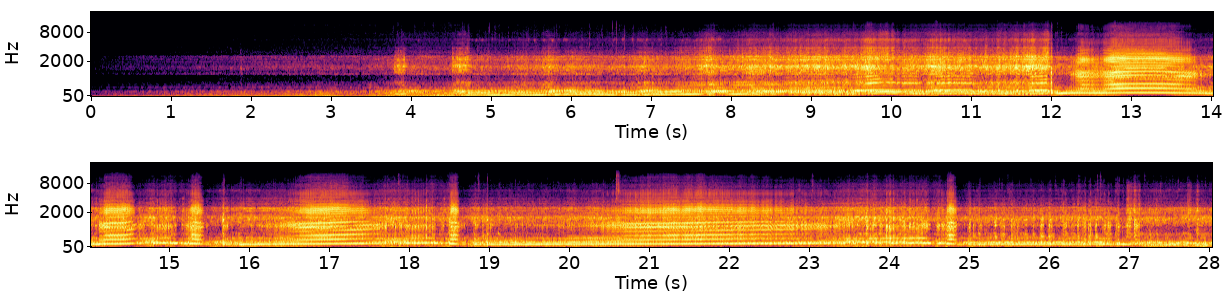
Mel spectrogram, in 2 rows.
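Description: Mk1 Toyota MR2 race car's mid-mounted four-cylinder engine heard from inside the stripped cabin during a race start, pulling hard. Around the middle the pitch climbs and drops back several times in quick succession as it shifts up through the gears, then it runs steadily at high revs.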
